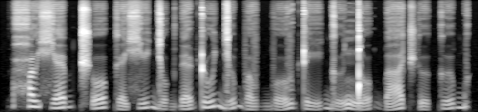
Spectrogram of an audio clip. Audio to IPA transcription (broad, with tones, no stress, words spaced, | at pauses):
ħɯ˥çɛ˧˥bt͡ʃʼo˧˥kɛ˩ç i˧˥ɟo˩ɡɗɛ˩˥ ʈu˧˥ɟɯ˩˥bʌ˩v bo˨˩˦vʈi˨˩˦ɡɯ˨˩˦ ŋ͡ǃo˩˥ɡ͡ba˩˥t͡ʃʼɯ˨˩˦ kɯ˧˥b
